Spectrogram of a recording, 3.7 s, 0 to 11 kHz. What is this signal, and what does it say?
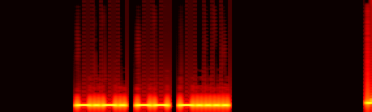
Morse code, heard as a keyed tone, about 28 wpm, 700 Hz. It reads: CM6
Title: Callsign Prefixes for Top 100 DXCC - 28wpm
